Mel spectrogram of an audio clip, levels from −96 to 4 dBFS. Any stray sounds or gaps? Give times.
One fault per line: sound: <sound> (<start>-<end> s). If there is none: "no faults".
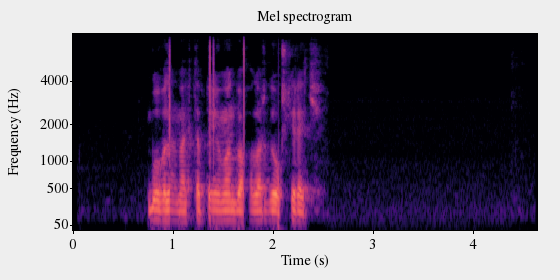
no faults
